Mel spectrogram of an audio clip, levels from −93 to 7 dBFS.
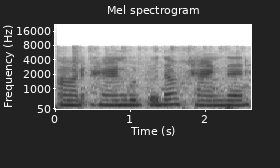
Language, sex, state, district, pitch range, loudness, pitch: English, female, Andhra Pradesh, Sri Satya Sai, 225-235 Hz, -14 LUFS, 230 Hz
